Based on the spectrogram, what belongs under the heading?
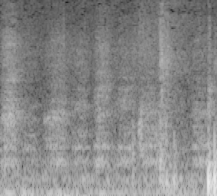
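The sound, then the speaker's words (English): A dog named Tuna pants rapidly and excitedly in short, breathy bursts, ending with a louder huff or bark-like puff near the end. No one speaks. “He's being goddamn insane.”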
